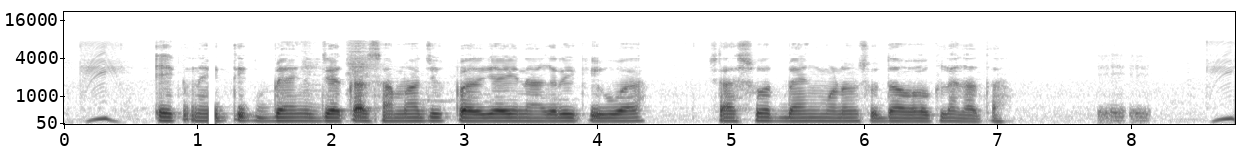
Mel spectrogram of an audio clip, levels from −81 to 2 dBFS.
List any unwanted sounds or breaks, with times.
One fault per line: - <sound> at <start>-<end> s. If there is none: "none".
- dropout at 1.1-1.1 s
- laugh at 7.8-8.2 s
